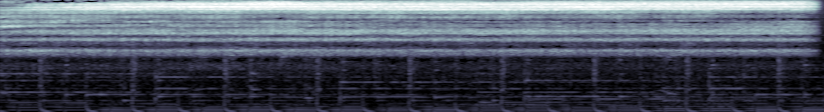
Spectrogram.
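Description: Steady high hiss of a surgical suction tube held at the tongue wound, cutting off abruptly, over background music with a steady beat.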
